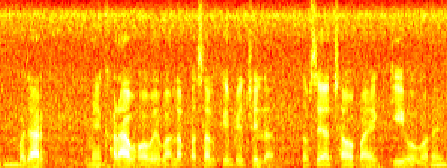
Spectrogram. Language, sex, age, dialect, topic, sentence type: Magahi, male, 18-24, Southern, agriculture, statement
